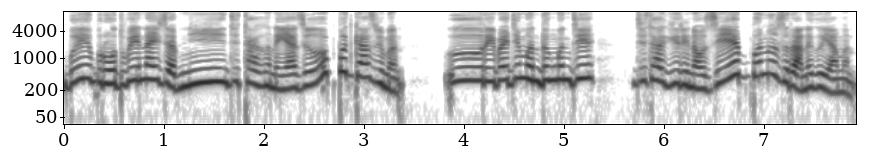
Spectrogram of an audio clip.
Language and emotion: Bodo, disgusted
